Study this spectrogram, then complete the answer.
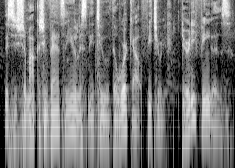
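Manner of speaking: low voice. Shown as a demonstration. Artist redoes the show drop, in a low voice. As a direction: read the drop a touch low. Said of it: "Can we do one low voice with that one?".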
